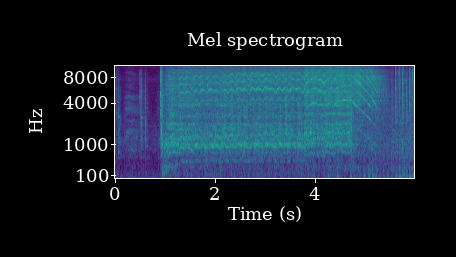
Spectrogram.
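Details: 2000 Toyota Avalon with new carburetor, rebuilt starter and oil change: cranks briefly, catches cleanly at about one second and runs smooth and steady before shutoff; engine starts and runs healthy.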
